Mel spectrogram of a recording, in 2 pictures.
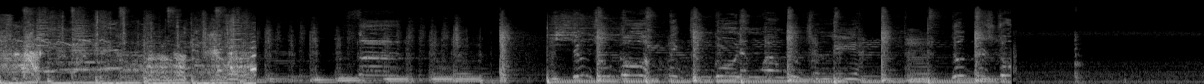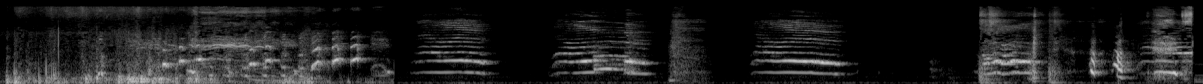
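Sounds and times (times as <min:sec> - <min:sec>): cat meowing: 0:17.6 - 0:18.5, 0:19.6 - 0:20.5.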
